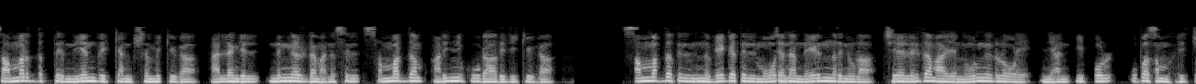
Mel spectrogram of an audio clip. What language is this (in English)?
Malayalam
